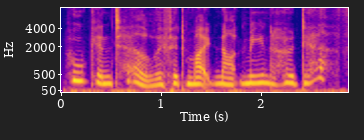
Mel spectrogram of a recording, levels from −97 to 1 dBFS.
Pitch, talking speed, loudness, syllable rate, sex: 215 Hz, 210 wpm, -15 LUFS, 3.5 syllables/s, female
